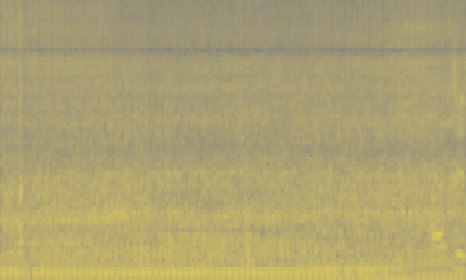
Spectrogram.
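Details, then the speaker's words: Cub Cadet tractor twin, right cylinder missing only at idle, fine when revved; owner suspects carburetor dirt, bad spark plug or arcing plug wires: lumpy idle about four pulses a second with occasional pops; misfire at idle. "just running like shit. Hear it popping a little bit, I don't know. Might be a speck of dirt in the carburetor, but as soon as you rev it up, it's fine. I don't know. Only at idle it fucks up."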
